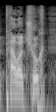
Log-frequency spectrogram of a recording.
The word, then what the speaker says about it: Palaszczuk: Premier Anastasia Palaszczuk, is how you pronounce it, wants the IndyCars back on the streets of Surfers Paradise in 2020.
